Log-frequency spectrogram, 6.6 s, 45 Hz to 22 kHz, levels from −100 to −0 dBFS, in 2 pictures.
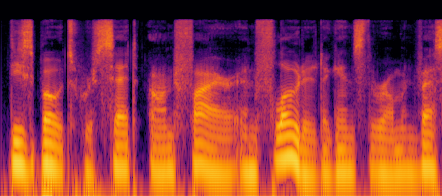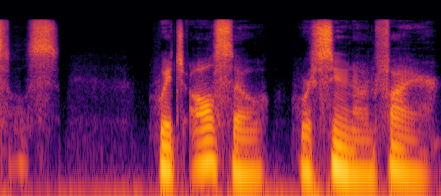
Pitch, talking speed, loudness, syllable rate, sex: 105 Hz, 165 wpm, -22 LUFS, 4.8 syllables/s, male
